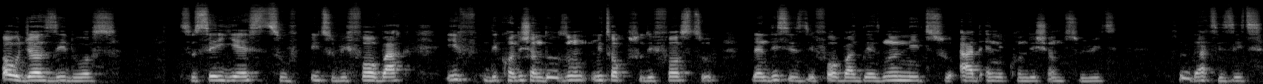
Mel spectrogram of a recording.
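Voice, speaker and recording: Over a silent background in a very clean recording, a woman speaks in a monotone, flat way, her fairly low voice somewhat breathy. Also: moderate pace. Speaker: tech learner and tutorial creator. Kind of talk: tutorial. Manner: hesitant with fillers.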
